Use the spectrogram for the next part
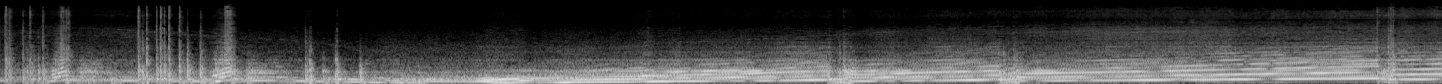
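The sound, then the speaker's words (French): Loud V8 car engines rev hard in a town, their deep roar climbing steadily in pitch through repeated accelerations, punctuated by sharp cracks and pops, with no voices. “Voyez les gros V8 qui font du bruit ?”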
